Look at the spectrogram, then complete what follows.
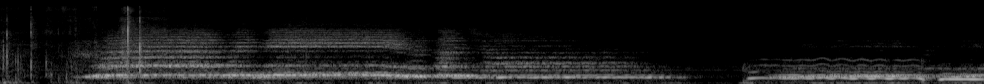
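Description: Choir-like singing of long held notes: one note sustained for about six seconds, a brief break, then more held notes with a wavering vibrato.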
